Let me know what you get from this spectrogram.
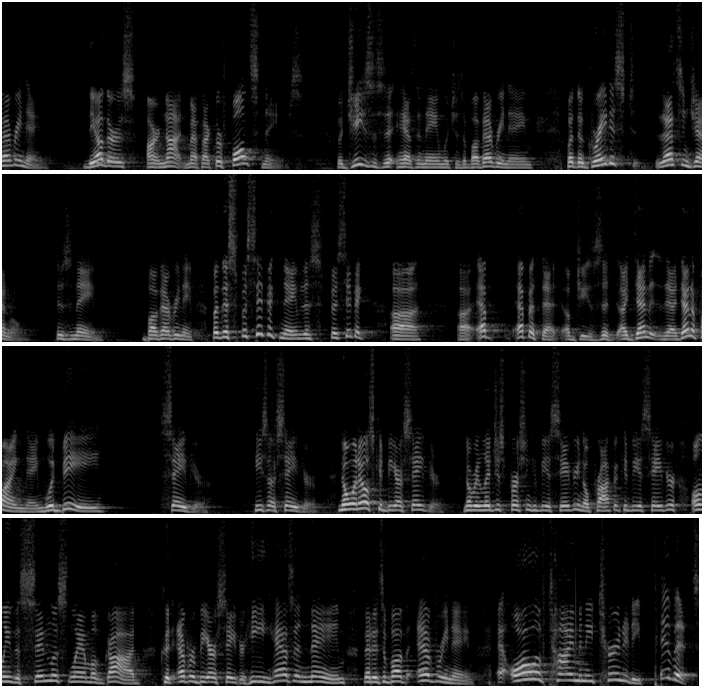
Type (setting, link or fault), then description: setting, large echoing room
